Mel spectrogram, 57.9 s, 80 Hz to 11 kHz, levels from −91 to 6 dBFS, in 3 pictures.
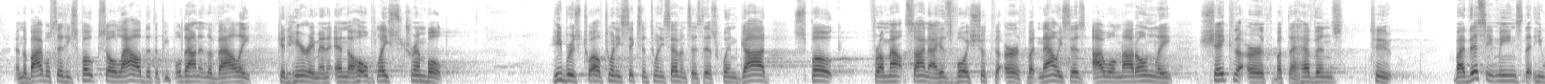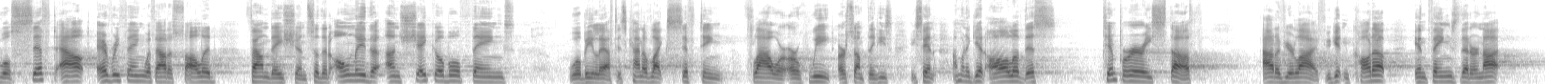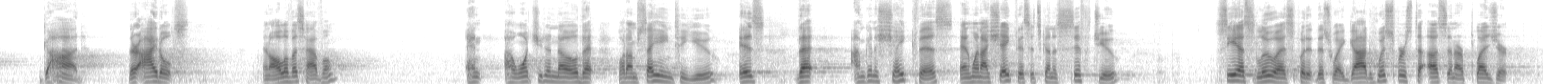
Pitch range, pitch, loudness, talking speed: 145-170 Hz, 155 Hz, -34 LUFS, 170 wpm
